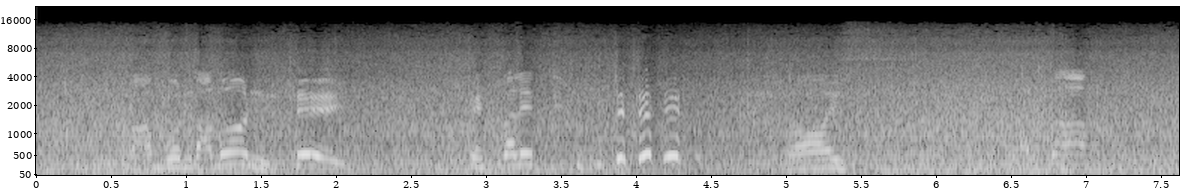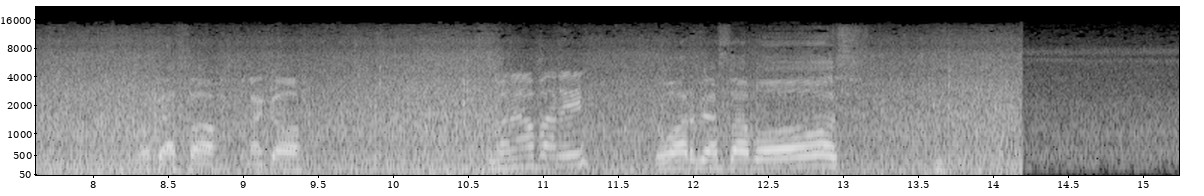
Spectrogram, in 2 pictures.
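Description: Two young men talk and laugh with animation close by.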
